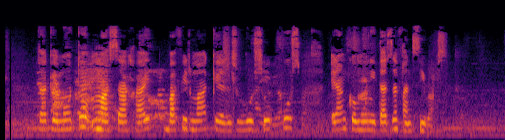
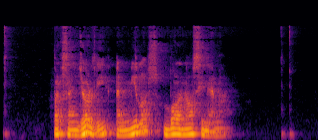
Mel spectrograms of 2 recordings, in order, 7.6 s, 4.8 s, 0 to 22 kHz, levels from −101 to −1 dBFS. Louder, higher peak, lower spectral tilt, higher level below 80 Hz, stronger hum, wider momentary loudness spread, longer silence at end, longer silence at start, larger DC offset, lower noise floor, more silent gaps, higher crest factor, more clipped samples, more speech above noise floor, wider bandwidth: about the same, -28 LUFS vs -26 LUFS; about the same, -8 dBFS vs -10 dBFS; second, -3 dB/octave vs -8 dB/octave; second, -76 dBFS vs -54 dBFS; neither; first, 12 LU vs 8 LU; second, 0.25 s vs 1.4 s; about the same, 0.1 s vs 0.05 s; neither; second, -51 dBFS vs -83 dBFS; neither; about the same, 22 dB vs 18 dB; neither; second, 23 dB vs 58 dB; about the same, 11.5 kHz vs 11.5 kHz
